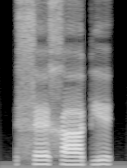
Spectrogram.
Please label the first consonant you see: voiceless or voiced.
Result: voiceless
